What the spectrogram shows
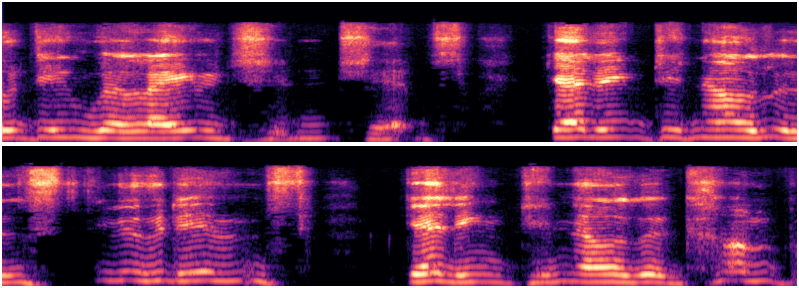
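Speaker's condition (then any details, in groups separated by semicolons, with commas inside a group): Cerebral palsy; lifelong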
